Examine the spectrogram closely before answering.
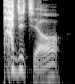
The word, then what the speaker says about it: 닷: 그리고 그 달의 원래 말은 달이 아니고 닷이죠. 닷. 닷. 예. 그러니까 원발음을 하면 디귿을 붙여야 맞는 말이에요. 닷 음.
